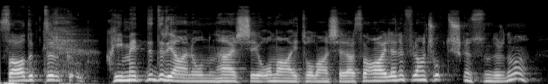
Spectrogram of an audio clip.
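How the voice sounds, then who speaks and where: This woman's pitch sits fairly low, with ordinary variation. She speaks at a fairly quick pace. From Istanbul, Turkey. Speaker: guest. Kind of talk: casual chat.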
